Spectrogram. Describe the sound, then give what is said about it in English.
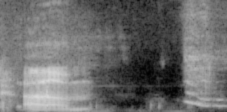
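A dog lets out a couple of short, high-pitched whines at its owner, wanting to go downstairs, the first drawn out and wavering, the second brief and sliding downward, with a quiet pause between them. “I have a Cancer whining at me right now. buddy, you gotta go downstairs.”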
